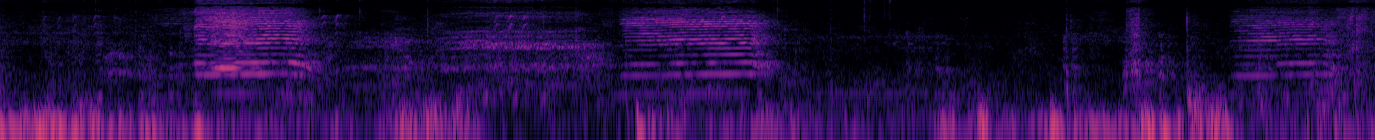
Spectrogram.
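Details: Young male Toy miniature goat kid playing with its father; three loud, quavering, nasal bleats, each about half a second long and spaced a couple of seconds apart, over low thumping and rustling.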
